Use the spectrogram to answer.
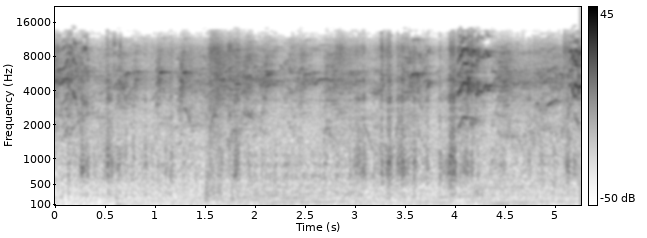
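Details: Musk lorikeets feeding in a tree on a Christmas morning make a loud ruckus: dense, overlapping shrill screeches and chatter. Falling fruit patters throughout.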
